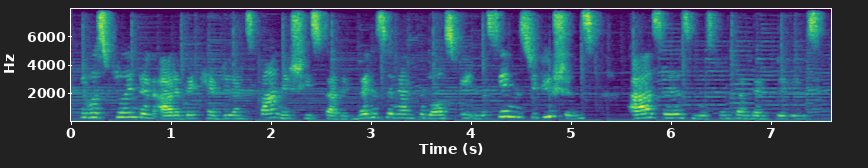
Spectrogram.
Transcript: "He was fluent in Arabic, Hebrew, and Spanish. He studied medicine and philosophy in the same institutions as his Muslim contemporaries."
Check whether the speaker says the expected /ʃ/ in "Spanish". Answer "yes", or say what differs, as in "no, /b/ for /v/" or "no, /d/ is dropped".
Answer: yes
